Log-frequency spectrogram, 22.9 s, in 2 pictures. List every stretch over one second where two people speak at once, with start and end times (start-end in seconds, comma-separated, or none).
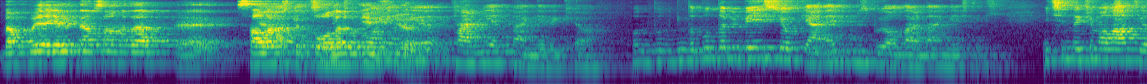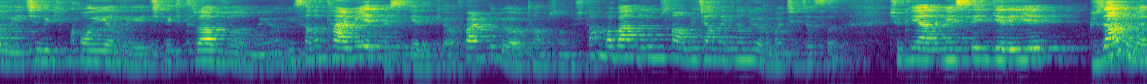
2.5-4.2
